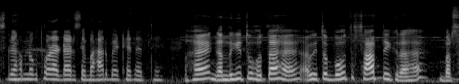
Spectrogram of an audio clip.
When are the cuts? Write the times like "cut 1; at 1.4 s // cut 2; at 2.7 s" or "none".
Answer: cut 1; at 1.7 s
